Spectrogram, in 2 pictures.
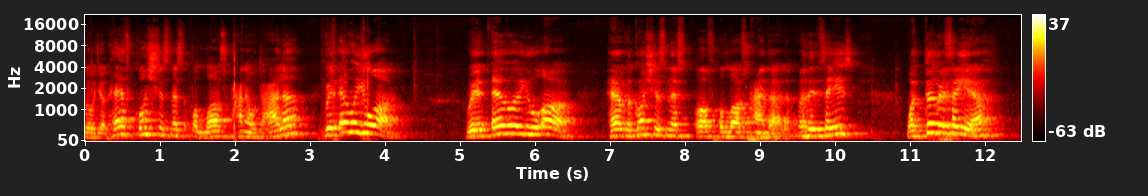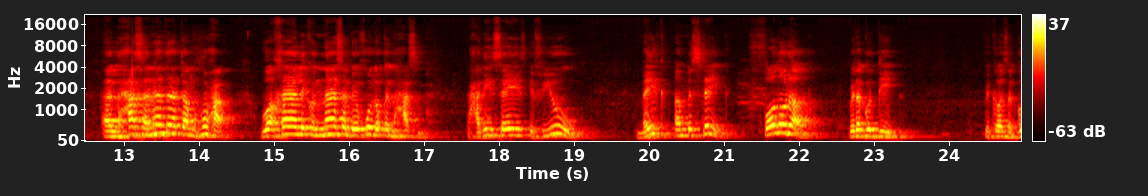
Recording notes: the speaker addresses a lively audience of graduates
